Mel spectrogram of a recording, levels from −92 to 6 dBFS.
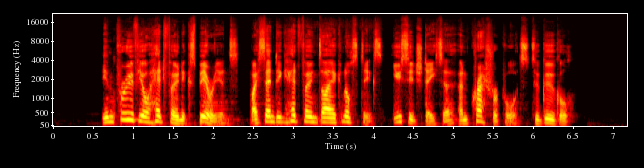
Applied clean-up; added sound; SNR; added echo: neural mask model DeepFilterNet 3.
